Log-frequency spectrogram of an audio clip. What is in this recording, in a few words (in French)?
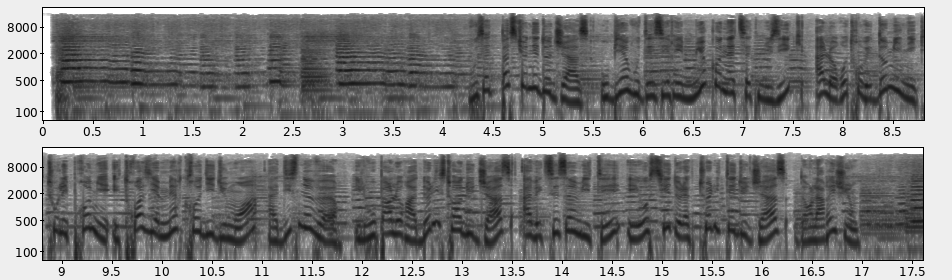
Annonce, voix radio émission; Jazz de coeur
